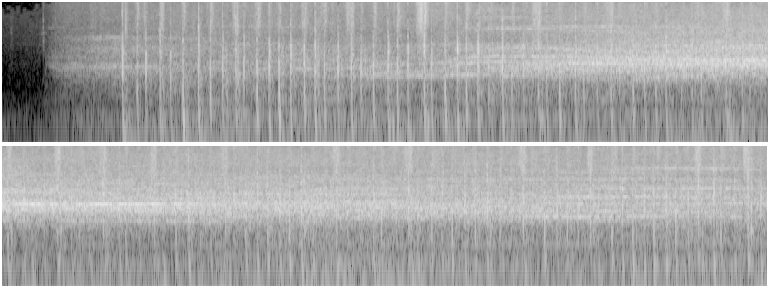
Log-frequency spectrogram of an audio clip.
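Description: Rapid, sharp heel taps from pointed-toe shoes, a fast flamenco-style zapateado that builds from quiet to loud and keeps a dense, driving rhythm throughout, with no voices.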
